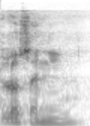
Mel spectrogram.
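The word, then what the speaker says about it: listen: है मतलब कर लो ब्रेकफास्ट सनी नाश्ता कर लो सनी थैंक यू वाक्य में कुछ मोक्ष शब्द वाक्य में कुछ साइलेंट लेटर इन शब्द सैम साइलेंट लेटर एंड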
